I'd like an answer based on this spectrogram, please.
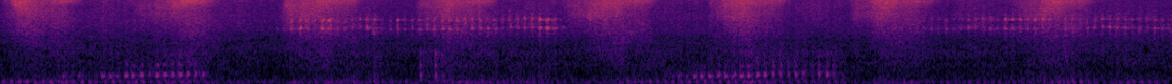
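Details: Cat purring while scratched, loud rumbling purr rising and falling with each breath, roughly every two and a half seconds, alongside hissy scratching strokes.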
